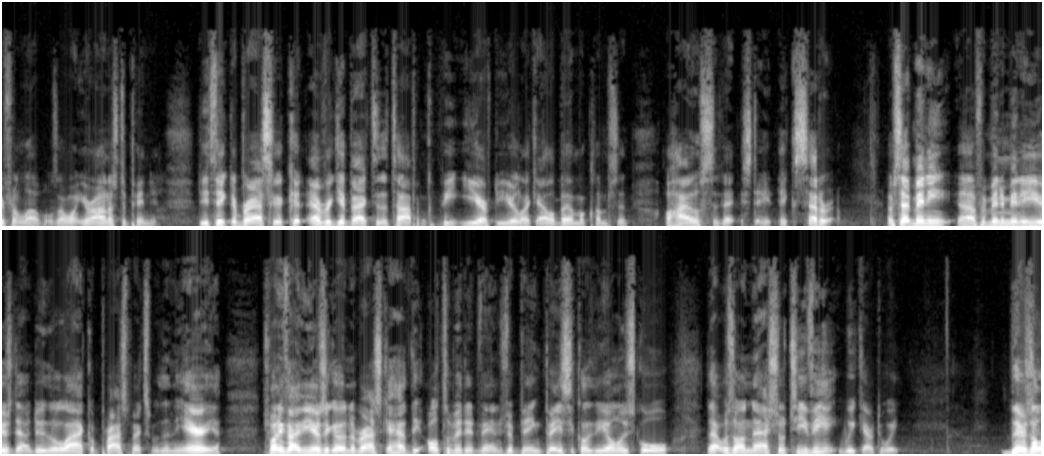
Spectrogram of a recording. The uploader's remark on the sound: Live from Wingstop - 28th & Pine Lake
